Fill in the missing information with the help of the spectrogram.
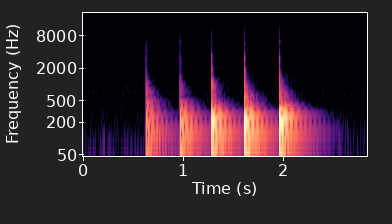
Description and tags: didge-slap
4 times a short slapping sound made with the hand on a didgeridu's mouthpiece. No effects added, no edits made. Recorded with Zoom H2n and external Sennheiser mic. Useful as percussive accent.
The money will help to maintain the website:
